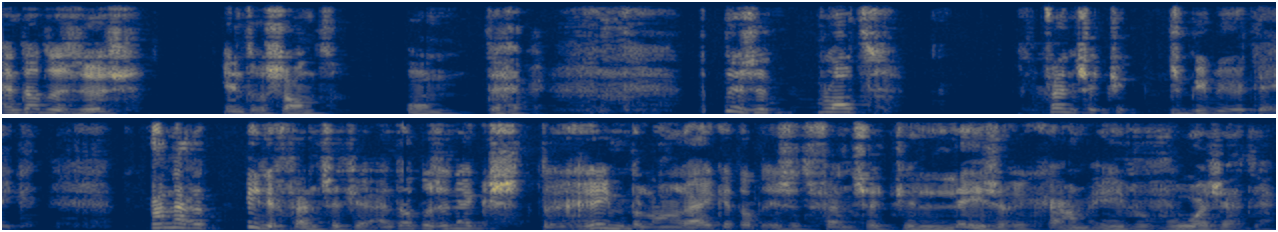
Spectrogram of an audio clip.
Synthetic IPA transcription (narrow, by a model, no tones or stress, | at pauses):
ɛndɑtɪzdɵs | ɪntərəsɑnt | ɔmtəɦɛbənd̥ɑtɪsət̚bblɑt | fɛnsət͡ʃəkɵnsbibliotejkəxaːnaːɹətʋejdəfɛnsət͡ʃəɛndɑtɪsənɛkstrejmbəlɑŋrɛjkədɑtɪs̬ɦətfɛnsət͡ʃəlejzərɪkχaːmejvəvʊːɹzɛtə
